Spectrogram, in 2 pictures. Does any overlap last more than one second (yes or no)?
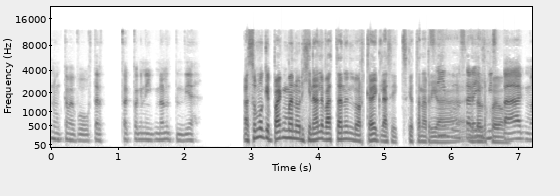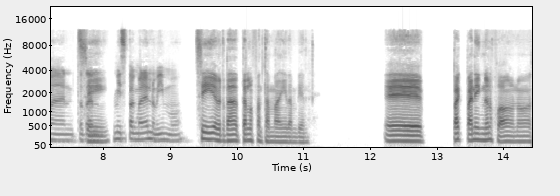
yes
